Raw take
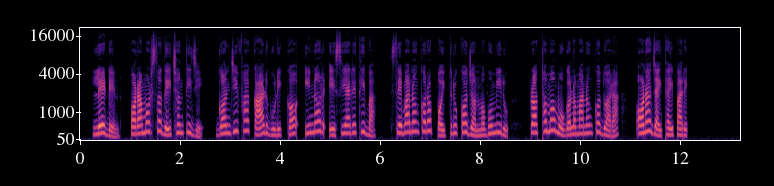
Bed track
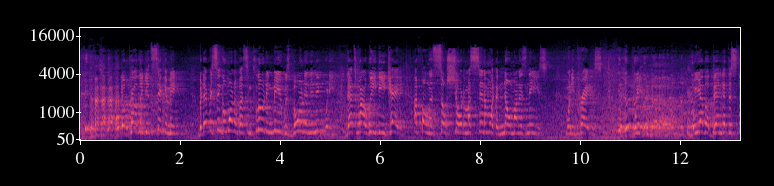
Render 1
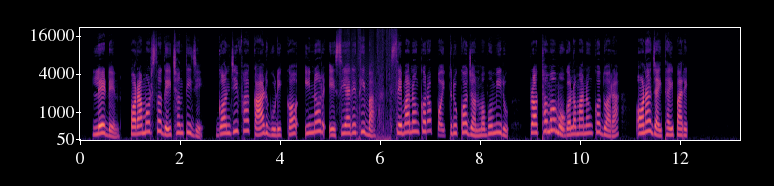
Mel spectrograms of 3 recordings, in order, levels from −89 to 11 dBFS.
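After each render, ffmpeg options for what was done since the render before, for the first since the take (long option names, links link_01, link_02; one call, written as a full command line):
ffmpeg -i in.wav -filter_complex "[0:a]asettb=1/sr,asplit=3[link_01][link_02][link_03];[link_01]atrim=end=5.174[link_04];[link_02]atrim=start=5.17:end=6.37,asetpts=PTS-STARTPTS,afade=type=in:duration=0.004:curve=qsin,afade=type=out:start_time=1.196:duration=0.004:curve=qsin,aeval=exprs='val(0)+0.5*0.00944*sgn(val(0))':channel_layout=same[link_05];[link_03]atrim=start=6.366[link_06];[link_04][link_05]acrossfade=duration=0.004:curve1=hsin:curve2=qsin[link_07];[link_07][link_06]acrossfade=duration=0.004:curve1=qsin:curve2=hsin,asplit=3[link_08][link_09][link_10];[link_08]afade=type=out:start_time=6.92:duration=0.02[link_11];[link_09]highpass=frequency=1200:poles=1,afade=type=in:start_time=6.92:duration=0.02,afade=type=out:start_time=7.36:duration=0.02[link_12];[link_10]afade=type=in:start_time=7.36:duration=0.02[link_13];[link_11][link_12][link_13]amix=inputs=3:normalize=0,asettb=1/sr,asplit=3[link_14][link_15][link_16];[link_14]atrim=end=9.224[link_17];[link_15]atrim=start=9.22:end=9.72,asetpts=PTS-STARTPTS,afade=type=in:duration=0.004:curve=qsin,afade=type=out:start_time=0.496:duration=0.004:curve=qsin,asplit=2[link_18][link_19];[link_19]adelay=27,volume=-6dB[link_20];[link_18][link_20]amix=inputs=2:normalize=0,atrim=end_sample=22050[link_21];[link_16]atrim=start=9.716[link_22];[link_17][link_21]acrossfade=duration=0.004:curve1=hsin:curve2=qsin[link_23];[link_23][link_22]acrossfade=duration=0.004:curve1=qsin:curve2=hsin" out.wav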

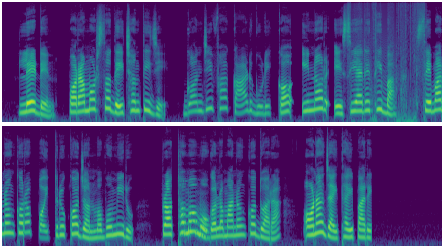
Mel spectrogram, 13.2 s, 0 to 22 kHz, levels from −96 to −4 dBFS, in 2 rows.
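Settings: ffmpeg -i in.wav -filter_complex "[0:a]asettb=1/sr,asplit=3[link_01][link_02][link_03];[link_01]atrim=end=2.364[link_04];[link_02]atrim=start=2.36:end=4.19,asetpts=PTS-STARTPTS,afade=type=in:duration=0.004:curve=qsin,afade=type=out:start_time=1.826:duration=0.004:curve=qsin,acompressor=threshold=-34dB:ratio=3:attack=3.2:release=140:knee=1:detection=peak[link_05];[link_03]atrim=start=4.186[link_06];[link_04][link_05]acrossfade=duration=0.004:curve1=hsin:curve2=qsin[link_07];[link_07][link_06]acrossfade=duration=0.004:curve1=qsin:curve2=hsin" out.wav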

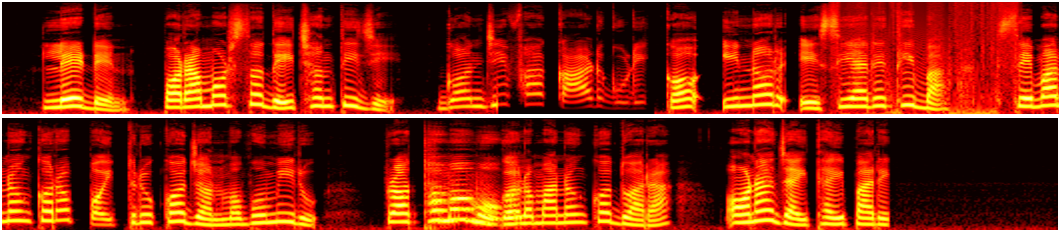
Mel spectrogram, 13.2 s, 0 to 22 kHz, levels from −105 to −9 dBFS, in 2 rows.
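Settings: ffmpeg -i in.wav -filter_complex "[0:a]asettb=1/sr,asplit=3[link_01][link_02][link_03];[link_01]atrim=end=3.094[link_04];[link_02]atrim=start=3.09:end=4.08,asetpts=PTS-STARTPTS,afade=type=in:duration=0.004:curve=qsin,afade=type=out:start_time=0.986:duration=0.004:curve=qsin,highpass=frequency=830:width=0.5412,highpass=frequency=830:width=1.3066[link_05];[link_03]atrim=start=4.076[link_06];[link_04][link_05]acrossfade=duration=0.004:curve1=hsin:curve2=qsin[link_07];[link_07][link_06]acrossfade=duration=0.004:curve1=qsin:curve2=hsin,asplit=3[link_08][link_09][link_10];[link_08]afade=type=out:start_time=9.17:duration=0.02[link_11];[link_09]asplit=2[link_12][link_13];[link_13]adelay=28,volume=-3.5dB[link_14];[link_12][link_14]amix=inputs=2:normalize=0,afade=type=in:start_time=9.17:duration=0.02,afade=type=out:start_time=9.87:duration=0.02[link_15];[link_10]afade=type=in:start_time=9.87:duration=0.02[link_16];[link_11][link_15][link_16]amix=inputs=3:normalize=0" out.wav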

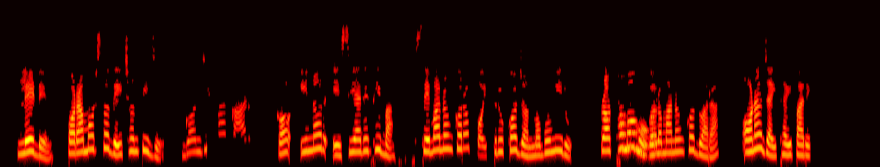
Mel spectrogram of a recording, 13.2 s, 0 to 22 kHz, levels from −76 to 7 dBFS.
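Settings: ffmpeg -i in.wav -af "highpass=frequency=66:width=0.5412,highpass=frequency=66:width=1.3066,afftfilt=real='re*gte(hypot(re,im),0.0251)':imag='im*gte(hypot(re,im),0.0251)':win_size=1024:overlap=0.75" out.wav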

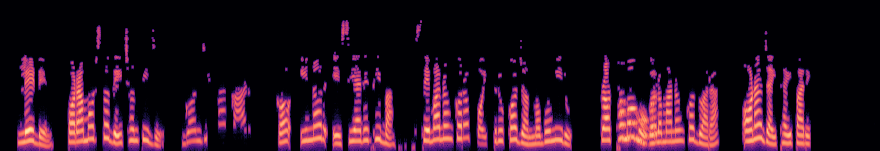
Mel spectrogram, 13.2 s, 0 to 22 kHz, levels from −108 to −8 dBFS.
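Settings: ffmpeg -i in.wav -af "volume=-1dB" out.wav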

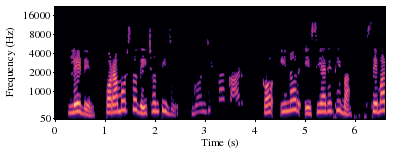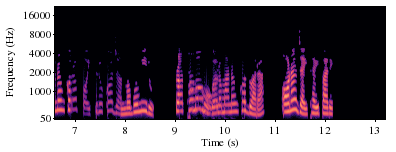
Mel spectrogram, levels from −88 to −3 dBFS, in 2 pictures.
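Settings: ffmpeg -i in.wav -filter_complex "[0:a]asettb=1/sr,asplit=3[link_01][link_02][link_03];[link_01]atrim=end=2.314[link_04];[link_02]atrim=start=2.31:end=3.2,asetpts=PTS-STARTPTS,afade=type=in:duration=0.004:curve=qsin,afade=type=out:start_time=0.886:duration=0.004:curve=qsin,acompressor=threshold=-42dB:ratio=6:attack=3.2:release=140:knee=1:detection=peak[link_05];[link_03]atrim=start=3.196[link_06];[link_04][link_05]acrossfade=duration=0.004:curve1=hsin:curve2=qsin[link_07];[link_07][link_06]acrossfade=duration=0.004:curve1=qsin:curve2=hsin,asplit=3[link_08][link_09][link_10];[link_08]afade=type=out:start_time=6.88:duration=0.02[link_11];[link_09]acompressor=threshold=-40dB:ratio=8:attack=3.2:release=140:knee=1:detection=peak,afade=type=in:start_time=6.88:duration=0.02,afade=type=out:start_time=7.9:duration=0.02[link_12];[link_10]afade=type=in:start_time=7.9:duration=0.02[link_13];[link_11][link_12][link_13]amix=inputs=3:normalize=0,asettb=1/sr,asplit=3[link_14][link_15][link_16];[link_14]atrim=end=9.074[link_17];[link_15]atrim=start=9.07:end=10.38,asetpts=PTS-STARTPTS,afade=type=in:duration=0.004:curve=qsin,afade=type=out:start_time=1.306:duration=0.004:curve=qsin,acompressor=threshold=-27dB:ratio=10:attack=3.2:release=140:knee=1:detection=peak[link_18];[link_16]atrim=start=10.376[link_19];[link_17][link_18]acrossfade=duration=0.004:curve1=hsin:curve2=qsin[link_20];[link_20][link_19]acrossfade=duration=0.004:curve1=qsin:curve2=hsin" out.wav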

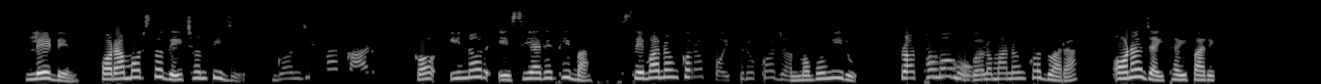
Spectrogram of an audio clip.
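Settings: ffmpeg -i in.wav -af "acontrast=21" out.wav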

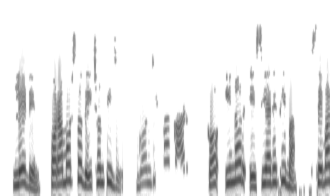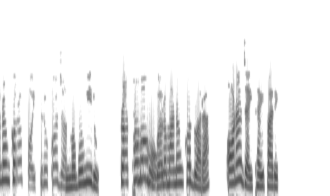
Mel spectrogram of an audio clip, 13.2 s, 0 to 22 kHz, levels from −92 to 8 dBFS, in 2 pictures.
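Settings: ffmpeg -i in.wav -af "acompressor=threshold=-22dB:ratio=4" out.wav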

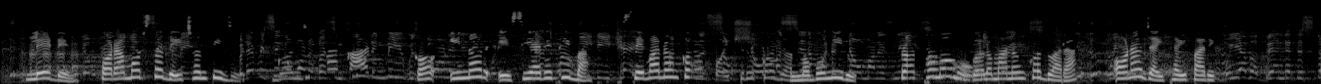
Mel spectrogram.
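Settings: ffmpeg -i in.wav -i bed.wav -filter_complex "[1:a]volume=-17dB[link_01];[0:a][link_01]amix=inputs=2:normalize=0" out.wav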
